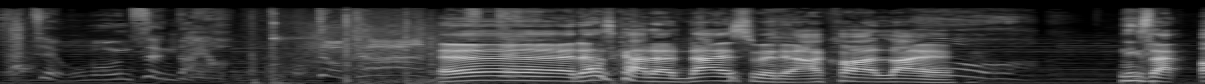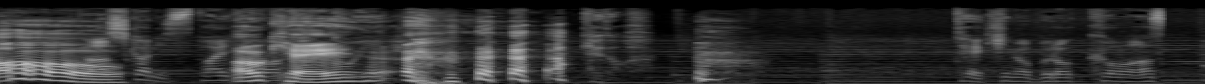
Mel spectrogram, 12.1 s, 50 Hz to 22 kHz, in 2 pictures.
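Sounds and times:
background music: 0.0s - 12.0s
character speaking: 5.6s - 7.9s.

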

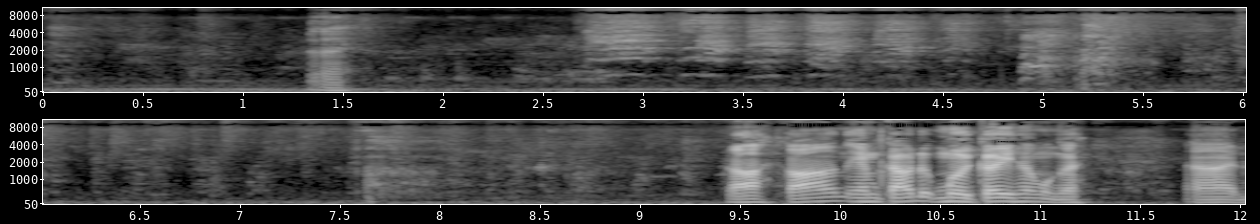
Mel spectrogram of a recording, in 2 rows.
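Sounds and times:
low steady hum: 0.0s - 9.0s
chicken clucking: 0.0s - 12.0s.

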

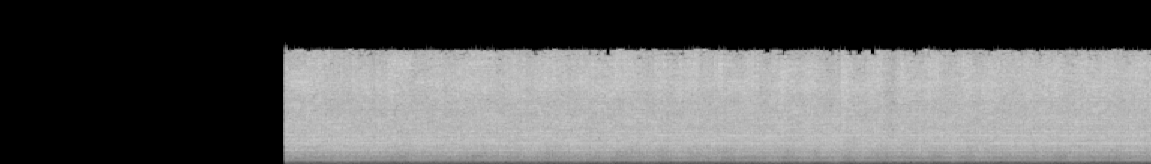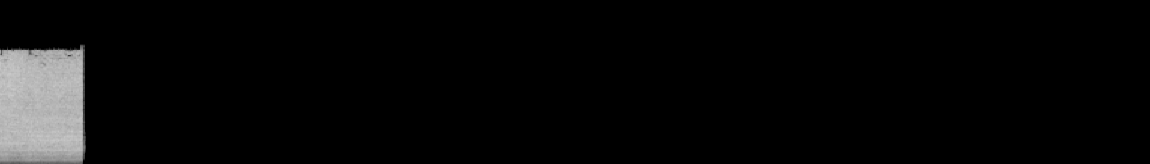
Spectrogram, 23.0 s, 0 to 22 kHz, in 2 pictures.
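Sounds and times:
angle grinder grinding horn: 2.9s - 12.4s.

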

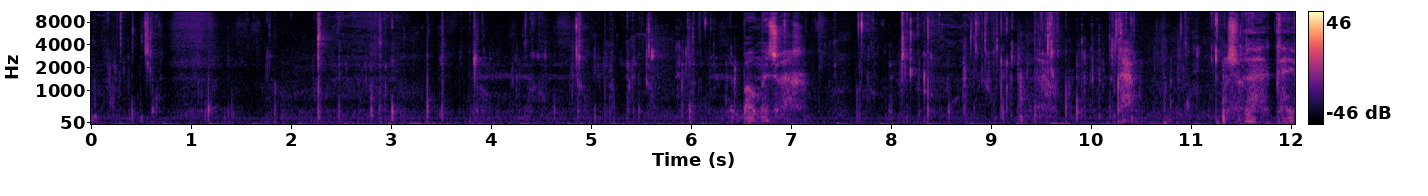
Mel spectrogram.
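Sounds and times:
crunchy chewing: 0.0s - 11.6s.

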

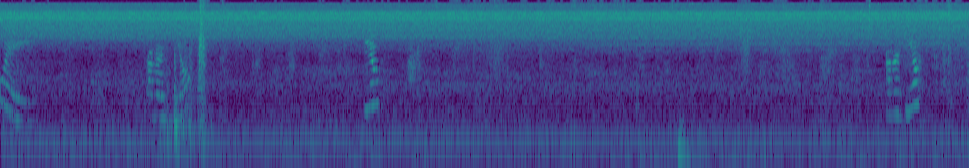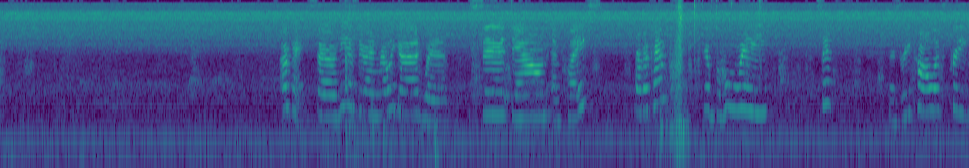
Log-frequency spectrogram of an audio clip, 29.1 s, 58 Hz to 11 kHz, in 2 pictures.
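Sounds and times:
crickets chirping: 0.0s - 29.0s
insect chorus: 0.0s - 29.0s.

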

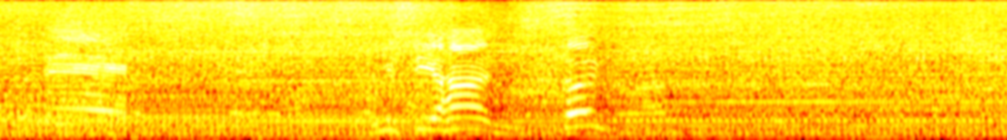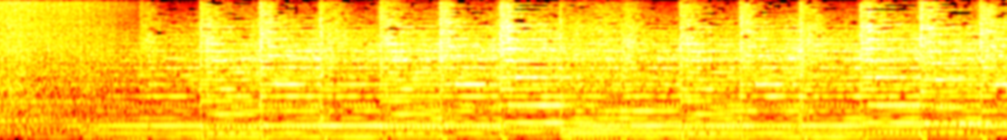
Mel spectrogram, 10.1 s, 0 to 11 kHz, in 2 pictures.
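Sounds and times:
small petrol engine running: 0.0s - 5.8s.

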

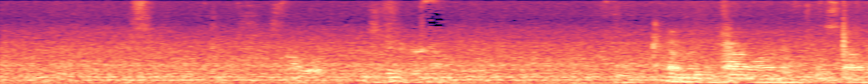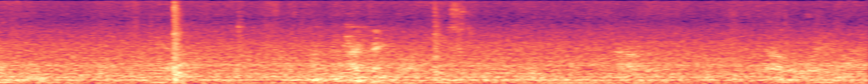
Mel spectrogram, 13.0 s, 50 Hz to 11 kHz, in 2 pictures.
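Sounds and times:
room noise hum: 0.0s - 13.0s
indistinct low talk: 1.9s - 13.0s.

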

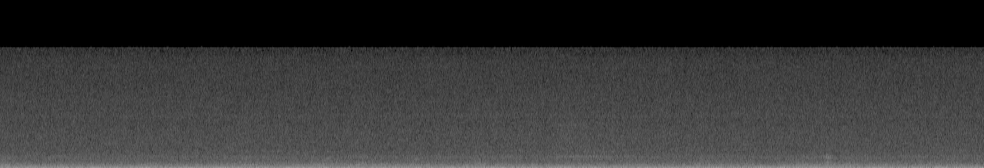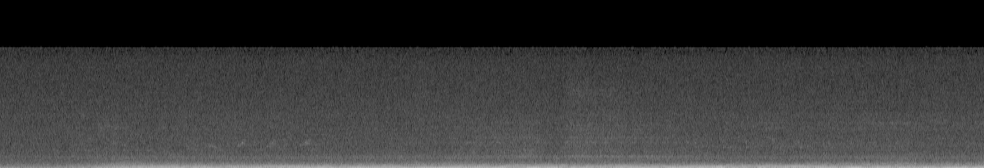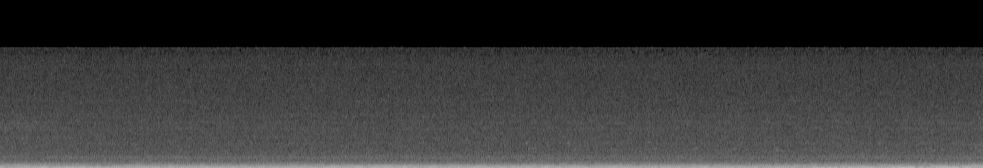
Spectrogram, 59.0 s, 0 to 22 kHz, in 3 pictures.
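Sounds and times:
low droning hum: 21.4s - 59.0s.

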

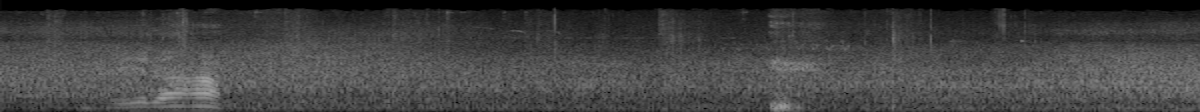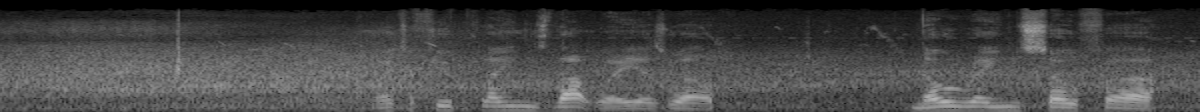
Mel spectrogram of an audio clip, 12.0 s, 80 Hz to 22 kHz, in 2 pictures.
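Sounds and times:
road traffic rushing: 0.0s - 12.0s.

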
